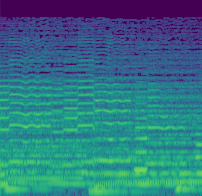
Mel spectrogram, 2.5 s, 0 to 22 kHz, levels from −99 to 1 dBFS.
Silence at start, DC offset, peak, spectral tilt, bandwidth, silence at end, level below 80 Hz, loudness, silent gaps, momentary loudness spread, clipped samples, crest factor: 0 s; under 0.1%; -8 dBFS; -4.5 dB/octave; 16 kHz; 0 s; -38 dBFS; -22 LUFS; none; 3 LU; under 0.1%; 14 dB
